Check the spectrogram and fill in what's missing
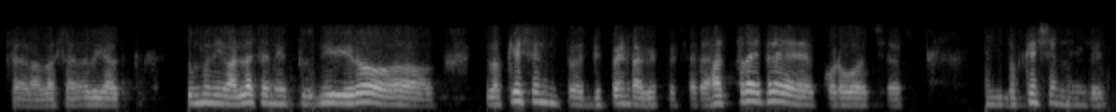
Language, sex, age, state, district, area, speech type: Kannada, male, 18-30, Karnataka, Chikkamagaluru, rural, conversation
